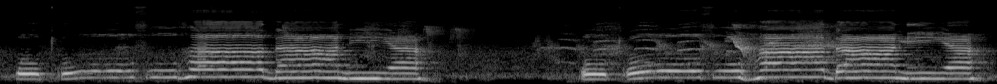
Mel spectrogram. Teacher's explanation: قطو کی واو کو تھوڑا سا کھینچیں گے، اور فہا الف مدہ ہے، اس کو بھی کھینچیں گے۔ دانیہ، دا کو کھینچیں گے، الف مدہ ہے، تن کو وقف کی صورت میں ساکن کر کے پڑھیں گے۔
